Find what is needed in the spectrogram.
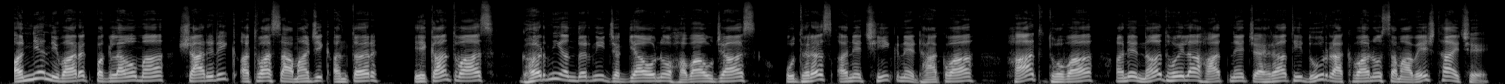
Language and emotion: Gujarati, neutral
